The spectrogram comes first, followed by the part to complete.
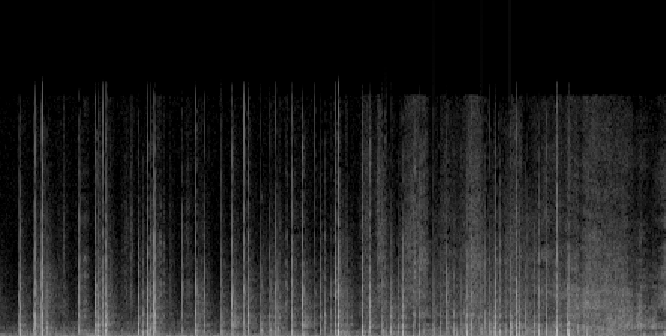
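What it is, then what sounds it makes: Cardboard box tapped with nails. Long nails tap quickly on top of a long, hollow, black matte cardboard box. The result is a rapid, irregular stream of sharp, dry clicks with almost no ring, each with a faint hollow body. Toward the end the taps blur into a denser, slightly rougher patter.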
